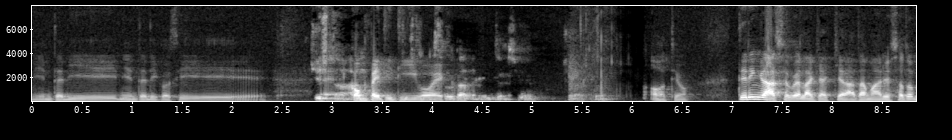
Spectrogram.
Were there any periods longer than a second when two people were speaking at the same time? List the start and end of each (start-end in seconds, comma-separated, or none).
2.8-4.4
